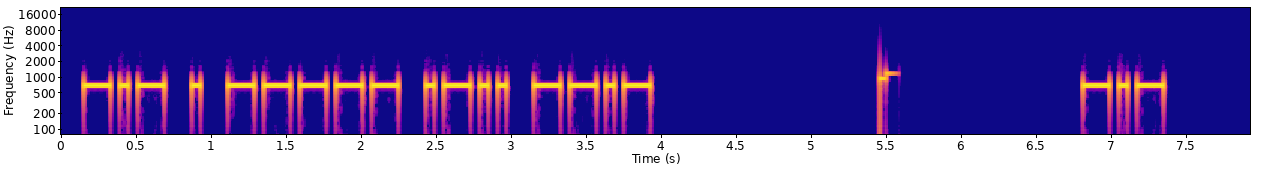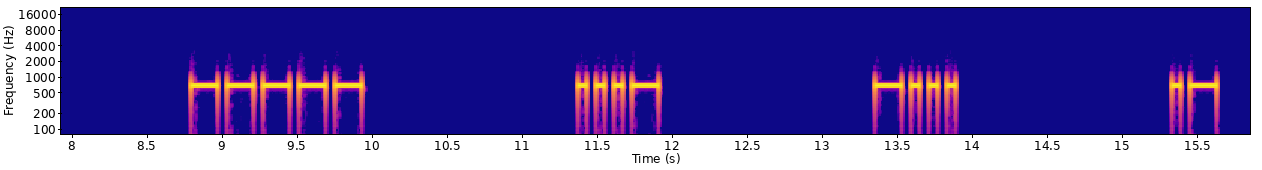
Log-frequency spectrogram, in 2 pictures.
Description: Morse code, heard as a keyed tone, about 20 wpm, spaced as for 9 wpm, 700 Hz. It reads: KE0LQ K0VBA
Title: USA Call Signs - 5 Characters - 8x Character Spacing - 20wpm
